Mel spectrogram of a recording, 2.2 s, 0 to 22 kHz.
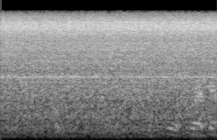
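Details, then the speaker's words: Newly installed over-the-range microwave's 4-speed exhaust vent fan, vented outside, test run on high speed: loud, even rush of air with no rattle, scrape or wobble; fan running normally. "but I expect that it'll blow the snot out of this thing. It's a pretty powerful motor, and it's 4 speeds, so let's see how it goes."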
